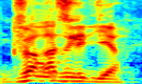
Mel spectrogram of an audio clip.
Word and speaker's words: Kvaratskhelia: Vas-y, tu prononces. Non, je le redirai pas, c'est horrible à dire. Ah si, non, c'est Kvaratskhelia.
